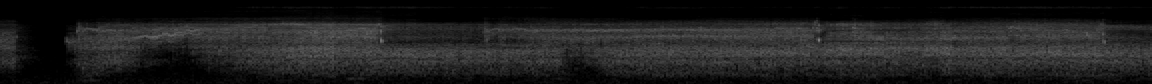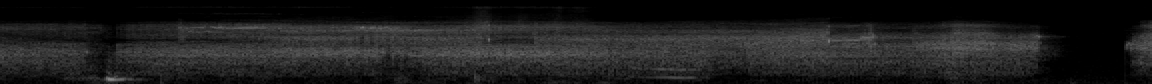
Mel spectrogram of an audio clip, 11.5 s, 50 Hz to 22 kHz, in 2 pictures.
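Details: Three sibling cockatiel chicks aged 20 to 26 days, just after their first morning feed, give a steady, raspy hissing wheeze, a continuous breathy rasp with brief surges running almost unbroken for about eleven seconds.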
